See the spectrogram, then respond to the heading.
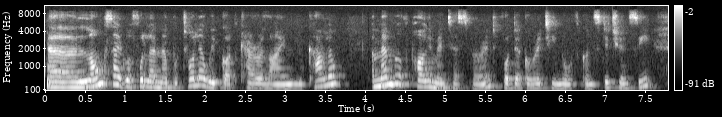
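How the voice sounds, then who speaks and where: With very wide pitch swings, a woman talks at a fairly quick pace in a medium-pitched, dark, mellow voice. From Kenya. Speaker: talk show host. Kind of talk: panel show introduction. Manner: formal.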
